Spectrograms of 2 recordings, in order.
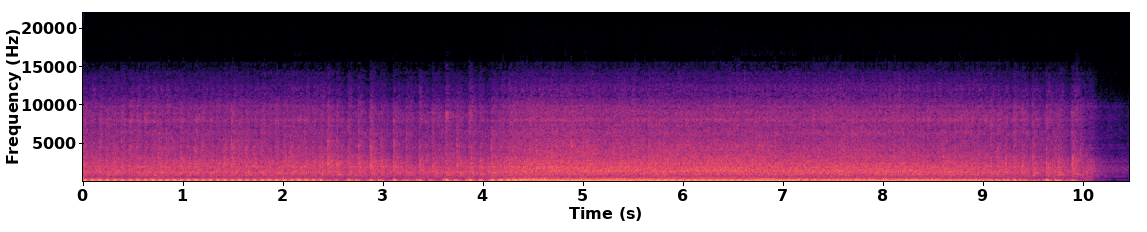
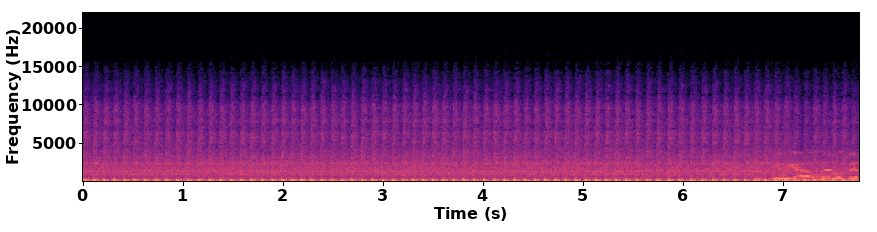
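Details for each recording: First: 1974 Honda CB450 twin, sat for years, start on remote fuel with timing light hooked up: uneven, sputtering ragged firing as revs rise and fall, popping through the carbs; ignition timing about 20 degrees off, later corrected with timing light. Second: 1974 Honda CB450 twin, after the ignition timing was corrected and the timing cover refitted, idles with a steady, even beat and both cylinders firing cleanly; slight left-cylinder smoke, expected to clear as it warms after sitting.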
